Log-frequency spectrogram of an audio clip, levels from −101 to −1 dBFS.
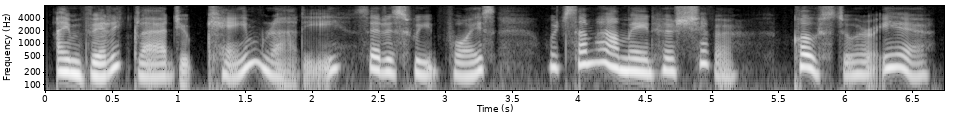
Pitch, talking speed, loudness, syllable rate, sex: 210 Hz, 170 wpm, -18 LUFS, 4.7 syllables/s, female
